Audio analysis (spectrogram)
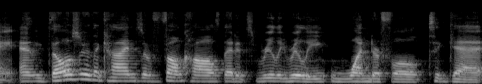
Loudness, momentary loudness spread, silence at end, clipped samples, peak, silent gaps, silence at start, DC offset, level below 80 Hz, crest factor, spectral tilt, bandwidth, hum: -26 LUFS; 8 LU; 0 s; under 0.1%; -8 dBFS; none; 0 s; under 0.1%; -74 dBFS; 18 dB; -5 dB/octave; 12.5 kHz; none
